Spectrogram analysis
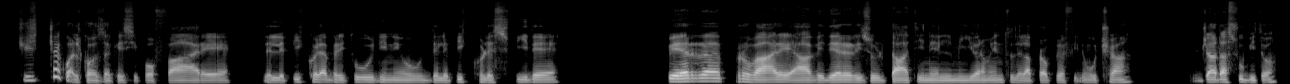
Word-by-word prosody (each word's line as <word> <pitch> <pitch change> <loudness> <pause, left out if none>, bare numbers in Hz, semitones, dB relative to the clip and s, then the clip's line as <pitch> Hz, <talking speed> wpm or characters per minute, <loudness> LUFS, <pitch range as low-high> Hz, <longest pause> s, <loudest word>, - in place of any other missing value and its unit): ci 185 - -8
s 190 - -12
c'è 355 - 0
qualcosa 95 - -2
che 95 - -6
si 90 - -10
può 95 - -3
fare, 95 0 -2 0.3
delle 100 -2 -2
piccole 115 0 -2
abitudini 105 0 -3
o 100 0 -3
delle 100 +1 -3
piccole 115 -3 -4
sfide 110 +2 -2 1.1
per 145 +1 +7
provare 110 -4 +4
a 100 0 +4
vedere 105 +1 +3
risultati 95 0 +1
nel 95 -1 -1
miglioramento 100 +1 -2
della 100 -2 -1
propria 100 +1 -3
fiducia? 105 +2 -4 0.5
Già 110 - +1
da 110 - +5
subito? 105 0 -3
100 Hz, 130 wpm, -24 LUFS, 95-110 Hz, 1.1 s, per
